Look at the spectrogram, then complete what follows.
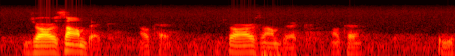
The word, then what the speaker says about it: Jarząbek: Elias, I would pronounce it like a Polish, Jarząbek. How do you say it? Say it again? Jarząbek.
